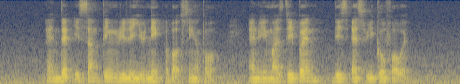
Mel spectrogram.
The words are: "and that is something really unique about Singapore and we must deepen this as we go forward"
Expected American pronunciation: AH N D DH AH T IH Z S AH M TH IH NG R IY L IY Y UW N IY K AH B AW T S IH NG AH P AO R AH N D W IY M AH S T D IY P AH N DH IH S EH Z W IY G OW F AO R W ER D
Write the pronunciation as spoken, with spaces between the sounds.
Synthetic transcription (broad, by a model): AH N D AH T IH S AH M T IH NG R IY L IY Y UW N IY K AH B AW T S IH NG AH P AO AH N W IY M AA S D IY P AH N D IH S EH S W IY G OW F AO W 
